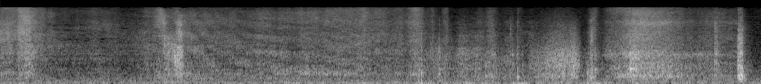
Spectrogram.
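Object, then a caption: Painted wooden panel. Long nails tap and scratch across the surface of a thick, sugar-skull painted wooden panel resting on a table. The scratching makes a steady, bright, hissy rasp, broken by a few sharper taps that stand out briefly above it.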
